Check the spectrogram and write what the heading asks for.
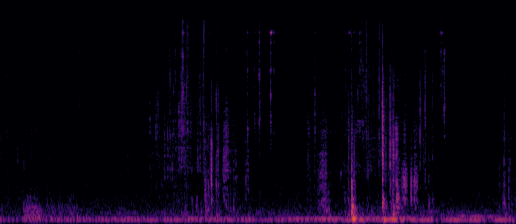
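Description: Keys jingling in a hand, with scattered light clicks and rattles and a couple of louder knocks about seven and eight seconds in.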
